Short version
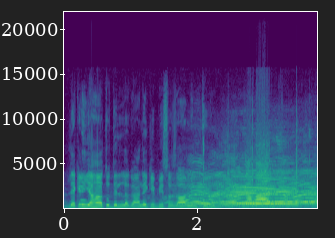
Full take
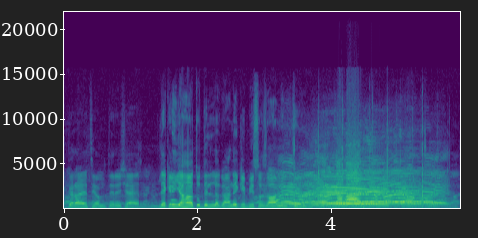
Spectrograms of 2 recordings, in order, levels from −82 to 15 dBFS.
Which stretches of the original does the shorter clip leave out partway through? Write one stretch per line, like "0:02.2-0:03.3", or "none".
none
